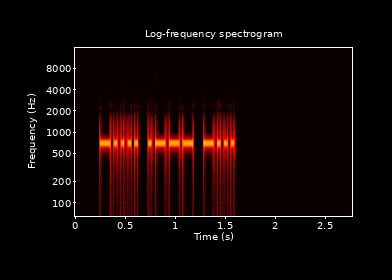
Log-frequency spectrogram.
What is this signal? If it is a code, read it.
Morse code, heard as a keyed tone, about 36 wpm, 700 Hz. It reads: 6JB
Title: Three Challenging Letter-Number Combinations 35wpm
